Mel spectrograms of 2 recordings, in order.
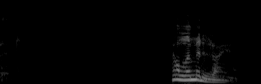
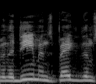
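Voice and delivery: usual speaking voice

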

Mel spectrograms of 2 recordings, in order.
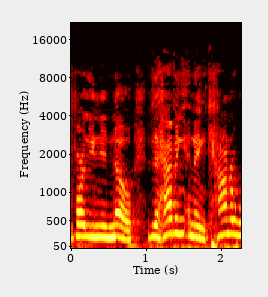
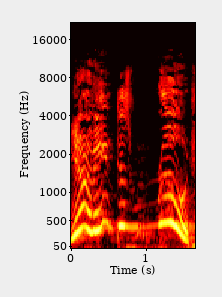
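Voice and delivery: high, indignant just rude; mock the outrage at being ignored; 8 semitones higher than usual. Son's indignation at rude neighbors.

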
